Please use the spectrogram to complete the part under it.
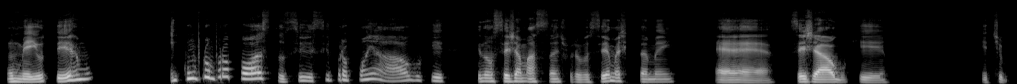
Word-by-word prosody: um 135 Hz, -, +4 dB
meio 130 Hz, 0 st, +4 dB
termo, 215 Hz, -, +3 dB, 0.8 s
e 195 Hz, -, -1 dB
cumpre 275 Hz, +6 st, +2 dB
um 315 Hz, -, +4 dB
propósito, 270 Hz, -, +2 dB
se 165 Hz, +6 st, -4 dB
se 210 Hz, -, -12 dB
proponha 215 Hz, +4 st, -3 dB
algo 180 Hz, +3 st, -5 dB
que 165 Hz, -4 st, -2 dB, 0.3 s
que 140 Hz, -, -4 dB
não 145 Hz, 0 st, +1 dB
seja 145 Hz, 0 st, +2 dB
maçante 130 Hz, -1 st, -3 dB
pra 115 Hz, -1 st, -7 dB
você, 115 Hz, +7 st, 0 dB
mas 155 Hz, -2 st, -2 dB
que -, -, -44 dB
também, 120 Hz, +1 st, -6 dB, 0.4 s
eh, 100 Hz, -3 st, -1 dB
seja 125 Hz, -2 st, +5 dB
algo 110 Hz, -1 st, +3 dB
que 100 Hz, -2 st, -6 dB, 0.9 s
que -, -, -12 dB
te -, -, -11 dB
145 Hz, 160 wpm, -23 LUFS, 120-200 Hz, 0.9 s, seja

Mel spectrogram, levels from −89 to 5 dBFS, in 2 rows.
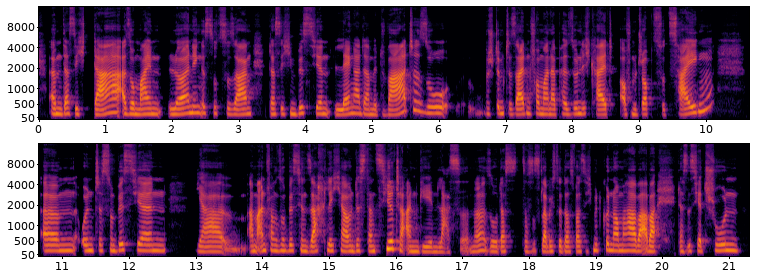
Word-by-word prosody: ähm, 180 Hz, 0 st, +2 dB
dass 180 Hz, +1 st, -1 dB
ich 175 Hz, 0 st, -6 dB
da 170 Hz, +7 st, +6 dB
also 180 Hz, 0 st, +3 dB
mein 175 Hz, +1 st, +1 dB
Learning 190 Hz, +5 st, +2 dB
ist 205 Hz, 0 st, -5 dB
sozusagen, 180 Hz, -3 st, 0 dB, 0.2 s
dass 175 Hz, 0 st, -4 dB
ich 175 Hz, 0 st, -6 dB
'n 175 Hz, -, -1 dB
bisschen 190 Hz, -1 st, -3 dB
länger 170 Hz, +5 st, +1 dB
damit 165 Hz, -4 st, -5 dB
warte, 210 Hz, -, +3 dB
so 205 Hz, -, -1 dB, 0.3 s
bestimmte 190 Hz, -3 st, -6 dB
Seiten 175 Hz, +2 st, +3 dB
von 185 Hz, 0 st, -3 dB
meiner 170 Hz, -1 st, +1 dB
Persönlichkeit 170 Hz, -1 st, -1 dB
aufm 170 Hz, -1 st, -3 dB
Job 175 Hz, +2 st, -2 dB
zu 160 Hz, -2 st, -13 dB
zeigen, 210 Hz, -, +2 dB, 0.7 s
ähm, 185 Hz, 0 st, +2 dB
und 190 Hz, 0 st, -1 dB
das 185 Hz, -, -5 dB
so 190 Hz, -, -4 dB
'n 185 Hz, -, -1 dB
bisschen 190 Hz, -2 st, 0 dB, 0.4 s
ja, 160 Hz, -2 st, +1 dB, 0.4 s
am 175 Hz, -5 st, -1 dB
Anfang 195 Hz, -1 st, +1 dB
so 185 Hz, -, -2 dB
'n 185 Hz, -, -3 dB
bisschen 185 Hz, -2 st, -3 dB
sachlicher 175 Hz, 0 st, +1 dB
und 175 Hz, +1 st, -2 dB
distanzierter 180 Hz, +8 st, +2 dB
angehen 160 Hz, -2 st, -1 dB
lasse, 145 Hz, -2 st, -5 dB
ne? 175 Hz, +4 st, -1 dB
So 165 Hz, -1 st, -3 dB
das 165 Hz, 0 st, -5 dB
das 165 Hz, -1 st, -9 dB
ist, -, -, -9 dB
glaube 165 Hz, -1 st, +1 dB
ich, 165 Hz, -, -7 dB
so 170 Hz, -, -4 dB
das, 160 Hz, 0 st, -3 dB
was 165 Hz, 0 st, -3 dB
ich 160 Hz, -, -18 dB
mitgenommen 190 Hz, -2 st, 0 dB
habe, 185 Hz, -2 st, +6 dB
aber 165 Hz, -1 st, +6 dB, 0.3 s
das 165 Hz, -1 st, -7 dB
ist 175 Hz, 0 st, -6 dB
jetzt 175 Hz, -, -2 dB
schon 195 Hz, 0 st, -1 dB
180 Hz, 170 wpm, -25 LUFS, 165-190 Hz, 0.7 s, da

